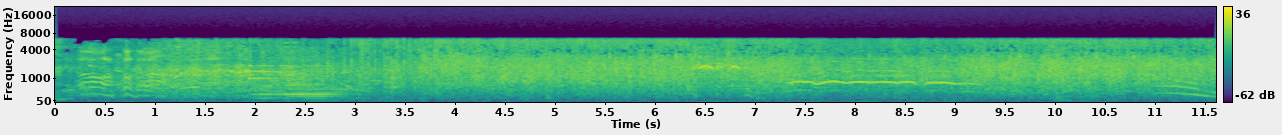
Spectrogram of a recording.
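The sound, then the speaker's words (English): Sustained audience applause after a musical performance at a 1979 broadcasting ball. The clapping is loud and even throughout, with scattered laughter and chatter mixed in. “Well, if audience response is anything to go by, Graham and Barry, you've won.”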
